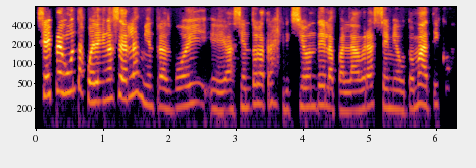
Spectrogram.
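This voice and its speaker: A woman lecturing in an online linguistics class, her voice bright and a little high. She explains each point step by step and keeps checking in with the class. The sound is dry and close. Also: normal speed, no echo. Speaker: linguistics teacher.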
